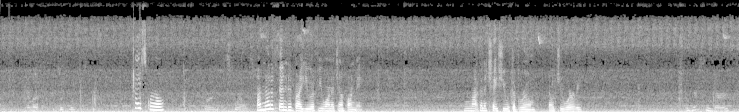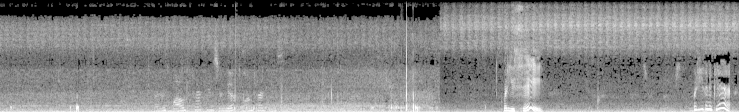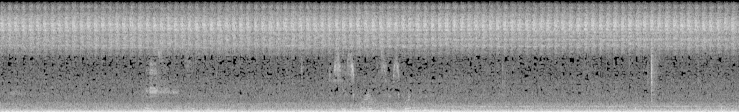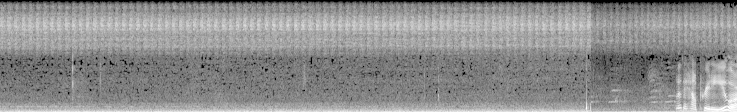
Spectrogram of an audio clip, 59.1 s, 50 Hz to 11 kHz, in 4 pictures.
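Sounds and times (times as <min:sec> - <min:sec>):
low outdoor rumble: 0:00.0 - 0:56.2
high-pitched insect drone: 0:00.0 - 0:59.0.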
